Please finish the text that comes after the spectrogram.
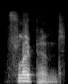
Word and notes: flippant: American English

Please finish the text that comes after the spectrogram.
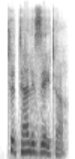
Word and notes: totalizator: Indian

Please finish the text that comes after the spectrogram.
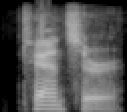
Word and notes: tensor: American English

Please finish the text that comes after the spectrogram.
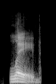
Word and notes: lathe: American English

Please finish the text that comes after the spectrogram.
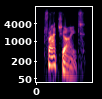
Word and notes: trachyte: British English

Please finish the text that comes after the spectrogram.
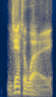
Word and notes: getaway: British English

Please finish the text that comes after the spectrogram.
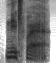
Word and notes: knitwear: Indian

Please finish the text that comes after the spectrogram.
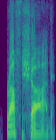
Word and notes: roughshod: American English

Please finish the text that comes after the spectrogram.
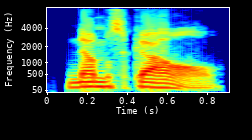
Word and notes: numskull: American English

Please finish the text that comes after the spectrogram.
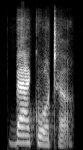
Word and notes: backwater: Indian

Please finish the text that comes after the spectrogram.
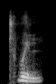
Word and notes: twill: Indian

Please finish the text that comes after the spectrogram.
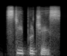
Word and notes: steeplechase: Indian

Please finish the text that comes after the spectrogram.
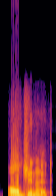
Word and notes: alginate: American English

